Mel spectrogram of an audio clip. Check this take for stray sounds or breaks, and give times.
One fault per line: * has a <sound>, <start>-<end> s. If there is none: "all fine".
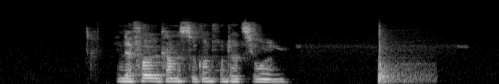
* has a thud, 3.8-4.4 s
